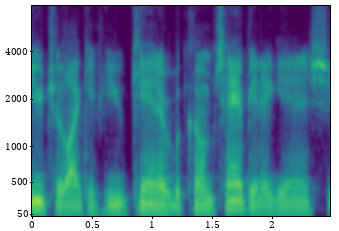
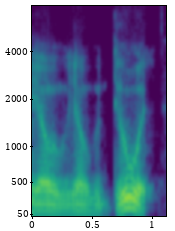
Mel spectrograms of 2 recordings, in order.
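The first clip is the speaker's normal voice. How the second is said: put-on screaming coach-style voice. Retelling how a coach urged fighters on: imitating Pena screaming. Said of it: "She was always screaming at them like".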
